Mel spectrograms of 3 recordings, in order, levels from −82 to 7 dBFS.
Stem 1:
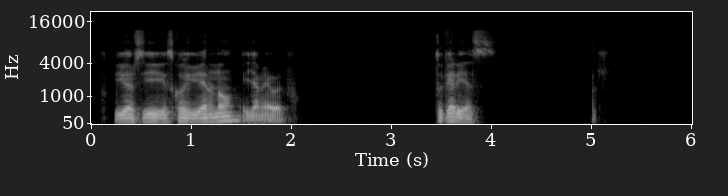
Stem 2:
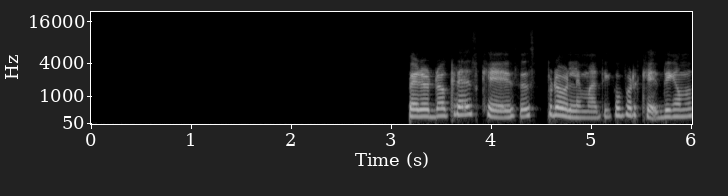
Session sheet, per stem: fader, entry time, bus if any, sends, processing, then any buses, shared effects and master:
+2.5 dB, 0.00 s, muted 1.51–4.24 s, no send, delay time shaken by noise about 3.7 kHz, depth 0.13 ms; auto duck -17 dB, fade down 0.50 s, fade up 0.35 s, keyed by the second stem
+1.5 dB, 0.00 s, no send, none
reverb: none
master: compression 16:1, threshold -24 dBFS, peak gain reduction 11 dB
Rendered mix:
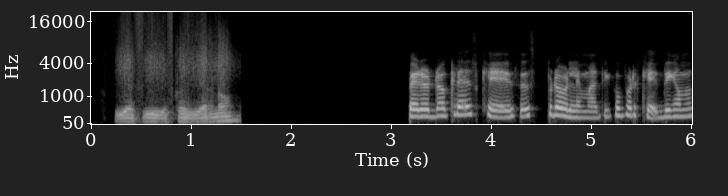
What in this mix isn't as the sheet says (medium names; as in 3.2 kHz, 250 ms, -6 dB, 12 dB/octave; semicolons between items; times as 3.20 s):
stem 1 +2.5 dB -> -4.0 dB; master: missing compression 16:1, threshold -24 dBFS, peak gain reduction 11 dB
